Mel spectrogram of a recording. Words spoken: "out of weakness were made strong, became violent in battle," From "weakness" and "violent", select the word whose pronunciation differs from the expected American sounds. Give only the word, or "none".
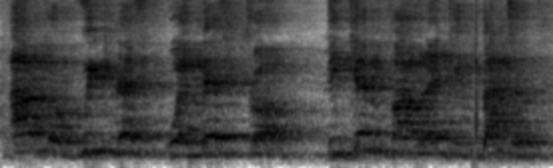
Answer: violent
